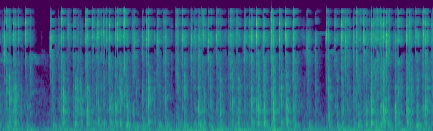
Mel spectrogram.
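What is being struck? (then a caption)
Plastic computer keyboard. A white, low-profile plastic wireless keyboard with a full number pad and hollow housing, lying flat on a map-printed surface, is typed on rapidly with long red acrylic nails. A dense stream of bright, sharp clicks and taps with very short decay fills the clip, broken only by brief pauses, with little low-end weight.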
